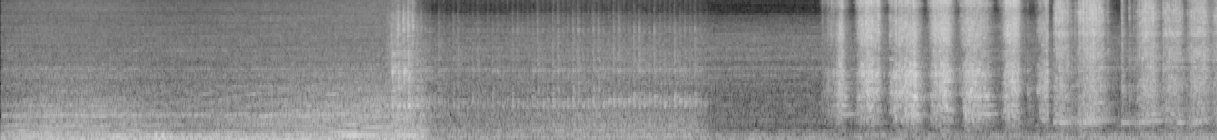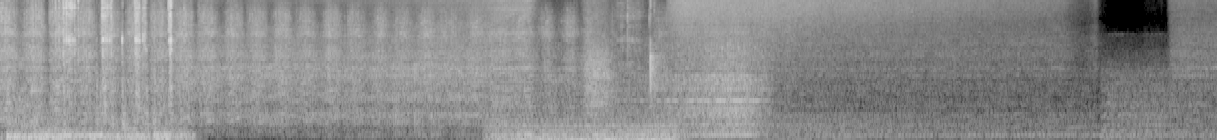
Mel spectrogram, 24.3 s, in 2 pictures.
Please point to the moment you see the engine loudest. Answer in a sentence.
The volume of the engine peaks at 4 seconds.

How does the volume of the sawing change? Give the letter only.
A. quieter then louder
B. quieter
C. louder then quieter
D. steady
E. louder
B.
